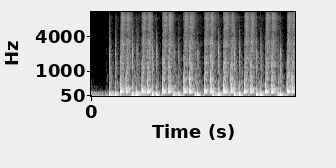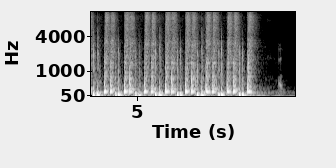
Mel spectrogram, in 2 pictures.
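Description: Drum kit playing a single-pedal bass drum exercise: two kick drum strokes, then a right-hand and a left-hand stroke on the snare, repeated in an even rhythm. The pattern stops about seven seconds in.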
